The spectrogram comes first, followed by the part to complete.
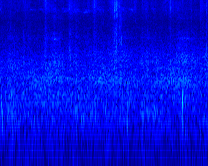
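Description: Bare feet walking on a dirt and stone forest trail: soft, irregular footsteps over a steady faint hiss.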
